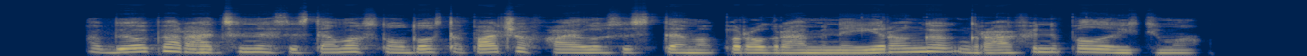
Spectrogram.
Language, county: Lithuanian, Panevėžys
